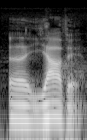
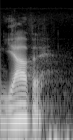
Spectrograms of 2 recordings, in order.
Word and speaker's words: Yahweh: Und es ist so, dass dieser Name so wenig ausgesprochen wurde, dass man heutzutage gar nicht mehr so genau weiß, wie der eigentlich ausgesprochen wird, das auch ein bisschen lustig ist. Aber wahrscheinlich heißt dieser Name Yahweh.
